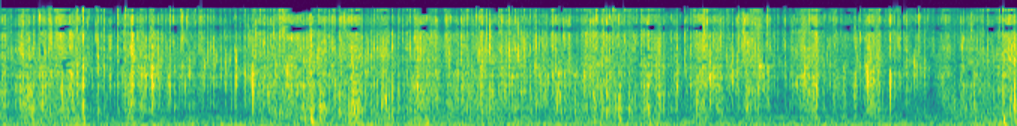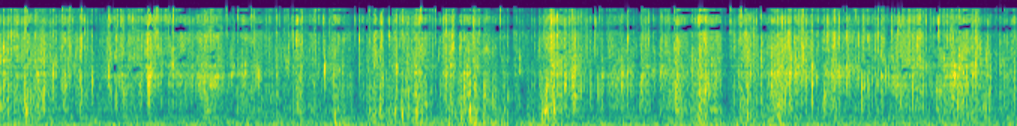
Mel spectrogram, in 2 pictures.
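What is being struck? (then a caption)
Thin plastic wrapper. A clear, thin plastic medical packaging wrapper with a printed label is held in both hands and crinkled and rubbed between fingertips with long blue nails. A steady, dense, bright crinkling and crackling continues for about ten seconds, with almost no low end.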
